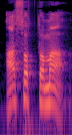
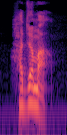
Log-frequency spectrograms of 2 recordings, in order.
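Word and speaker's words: asthma: এহাকু ভুলরে অনেক আসস্তমা বলি কহন্তি, কিন্তু এহার প্রকৃত উচ্চারণ হাজমা।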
